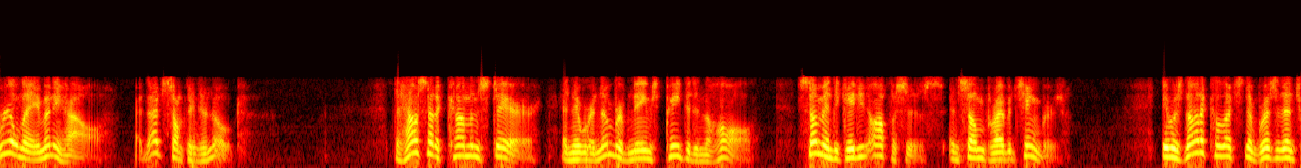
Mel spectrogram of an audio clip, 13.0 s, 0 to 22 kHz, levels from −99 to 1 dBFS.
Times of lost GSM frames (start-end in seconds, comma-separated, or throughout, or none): 1.92-1.99, 5.86-5.91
